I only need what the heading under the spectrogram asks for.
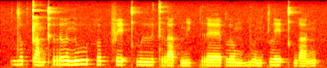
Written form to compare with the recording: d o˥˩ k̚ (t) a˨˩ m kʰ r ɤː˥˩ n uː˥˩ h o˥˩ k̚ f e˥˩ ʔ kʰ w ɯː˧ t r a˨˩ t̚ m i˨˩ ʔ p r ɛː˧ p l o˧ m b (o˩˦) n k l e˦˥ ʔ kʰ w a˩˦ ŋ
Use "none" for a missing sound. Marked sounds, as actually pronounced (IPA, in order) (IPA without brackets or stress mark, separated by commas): t, u˩˦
